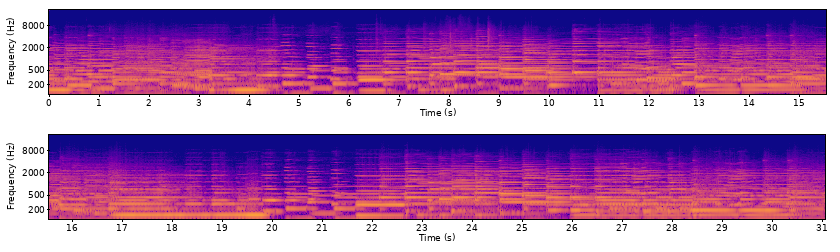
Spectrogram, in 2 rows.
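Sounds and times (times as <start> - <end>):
deep organ bass: 0.0 - 31.0
organ chords: 0.0 - 31.0.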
